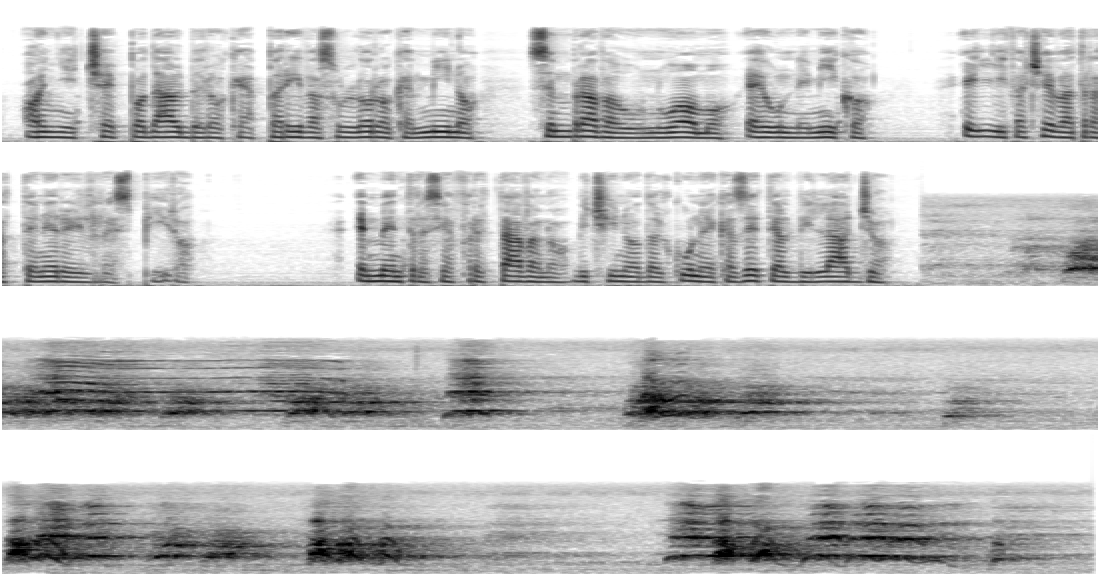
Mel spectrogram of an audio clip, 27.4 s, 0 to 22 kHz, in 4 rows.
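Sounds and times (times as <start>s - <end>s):
speech: 0.2s - 8.2s, 9.1s - 12.5s
awakened guard dogs barking and howling near village cottages: 13.1s - 27.3s.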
